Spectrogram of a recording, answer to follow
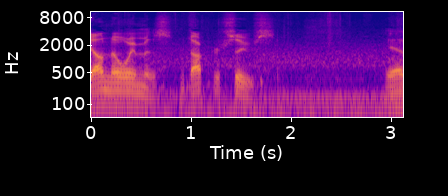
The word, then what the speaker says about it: Seuss: Seuss yeah that's how his family pronounced his name was or would be called a fool if we said that wouldn't I guess it's all in what popular opinion ends up with their pseudonym dr. Zeus but that's another one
